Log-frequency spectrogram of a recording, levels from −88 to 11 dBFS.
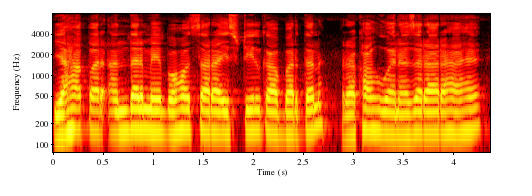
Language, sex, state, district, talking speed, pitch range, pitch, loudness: Hindi, male, Jharkhand, Palamu, 205 wpm, 150-160 Hz, 150 Hz, -15 LUFS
